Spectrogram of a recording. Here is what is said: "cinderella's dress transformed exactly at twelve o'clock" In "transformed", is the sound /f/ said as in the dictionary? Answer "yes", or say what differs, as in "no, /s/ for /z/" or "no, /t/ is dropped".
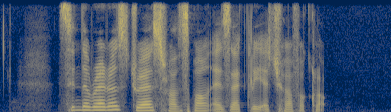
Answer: no, /p/ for /f/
